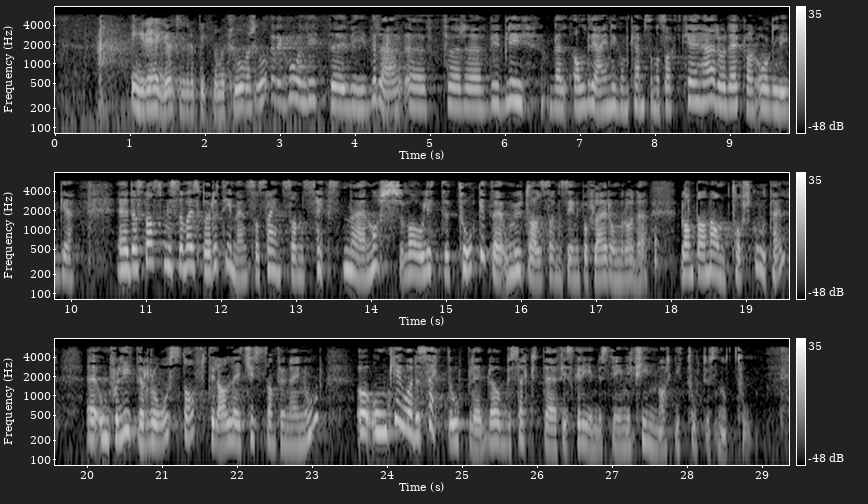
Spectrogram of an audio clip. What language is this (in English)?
Norwegian Nynorsk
